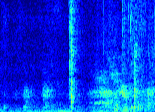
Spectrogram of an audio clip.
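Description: Faint snuffly, snorting breath noises from a flat-faced dog in a quiet room.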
